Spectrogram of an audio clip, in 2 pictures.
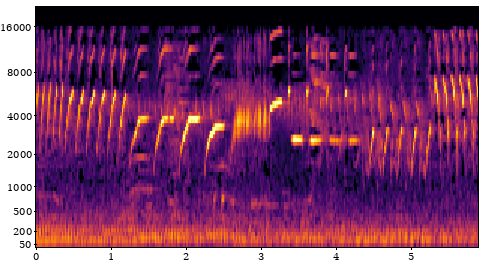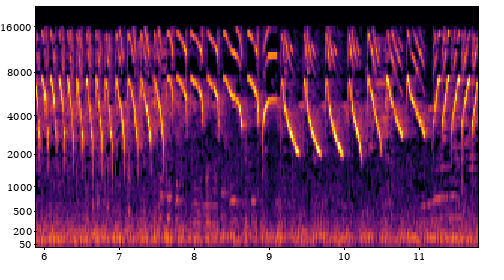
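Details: Canary song used to prompt other canaries to answer: rapid trills of fast descending notes, switching between rolled series and sweeping whistles, continuous high-pitched phrases throughout.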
